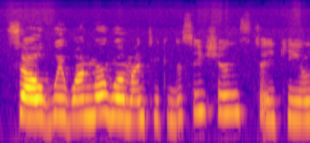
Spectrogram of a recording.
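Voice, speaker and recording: A woman speaks at a high pitch and a fairly slow pace. Her intonation stays fairly even. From Colombia. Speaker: policy analyst and project manager. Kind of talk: interview conversation. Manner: halting, repeats words.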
